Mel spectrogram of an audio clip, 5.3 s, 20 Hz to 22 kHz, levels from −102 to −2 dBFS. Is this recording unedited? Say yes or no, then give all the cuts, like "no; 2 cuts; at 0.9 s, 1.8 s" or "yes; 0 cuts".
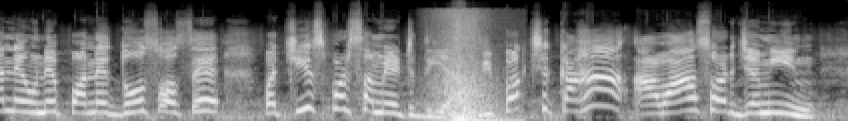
no; 1 cut; at 3.0 s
